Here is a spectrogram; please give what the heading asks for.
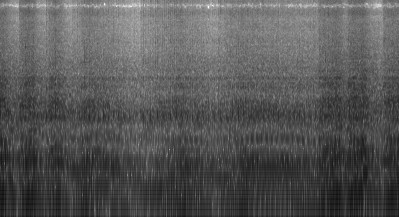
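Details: Abbot heavy diesel engine in the workshop for repair: rough running with an uneven thumping beat about twice a second. Abnormal engine noise; afterwards a part was found snapped off the side of the engine.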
